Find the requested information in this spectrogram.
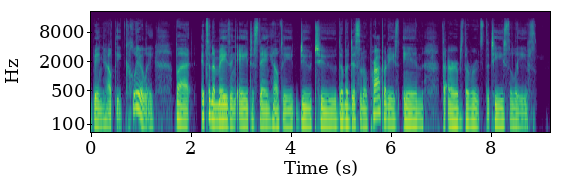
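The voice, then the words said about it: Nasal, congested voice. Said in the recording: “I sound a little nasally ... I'm sick ... my snotty nose ... my nasally sound”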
